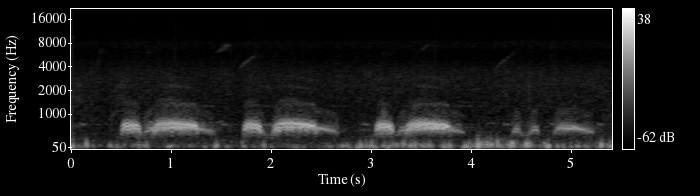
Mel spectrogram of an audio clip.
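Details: Decoy spotted dove luring wild doves at Phu Foi Lom, Thailand, spot 136, gives deep hollow two-part coos, a short note then a longer drawn-out one, repeated three times over low rumbling background noise.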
